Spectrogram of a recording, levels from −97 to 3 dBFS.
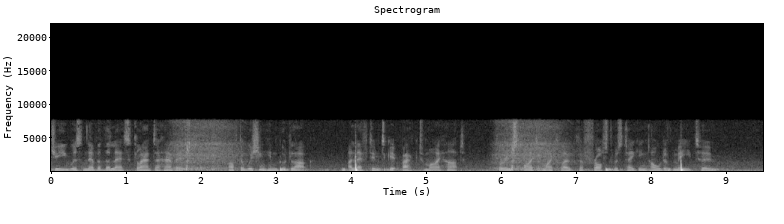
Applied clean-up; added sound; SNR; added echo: none; Breathing; -3 dB; none.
